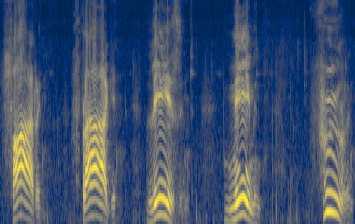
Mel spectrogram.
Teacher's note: Percebam, todo o E lá no final, seguido de N, ele não pode ser tônico, ele não pode ser forte. A sílaba tônica, então, tem que estar na primeira sílaba.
